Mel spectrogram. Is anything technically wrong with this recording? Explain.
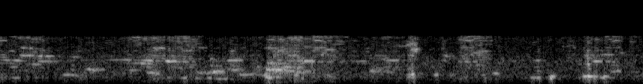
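Yes. Throughout, the speech has passed through the iLBC codec, which codes each frame's excitation independently, and the damage is plainly audible. The line is confined to roughly 300 Hz to 3.7 kHz, and the voice has a rough, synthetic edge consistent with the 13.33 kbps, 30 ms-frame mode.

From 3.06 to 3.12 s there is a gap from lost iLBC frames. The decoder filled about 60 ms, which fits two missing 30 ms frames, by repeating the last pitch cycle blended with noise. It sounds like a briefly held, buzzy vowel, and the voice recovers almost immediately afterwards.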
